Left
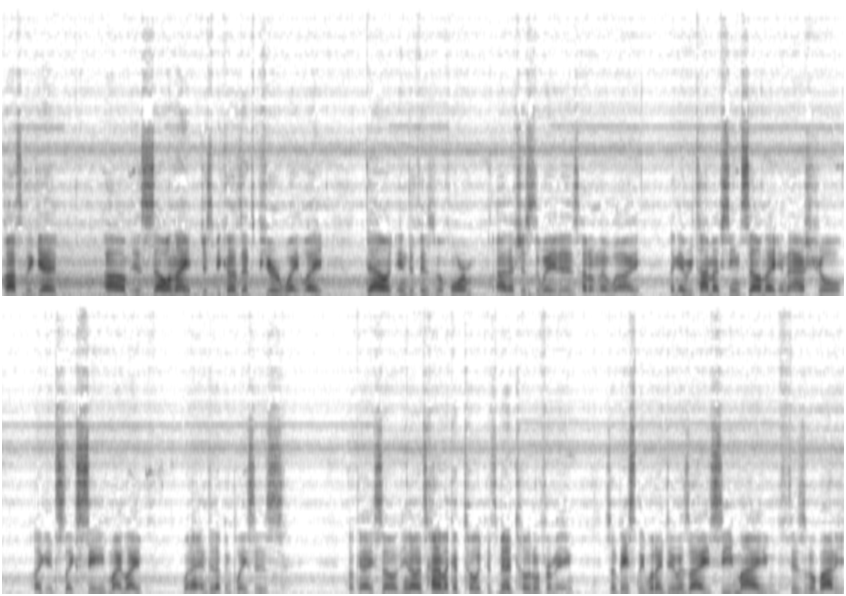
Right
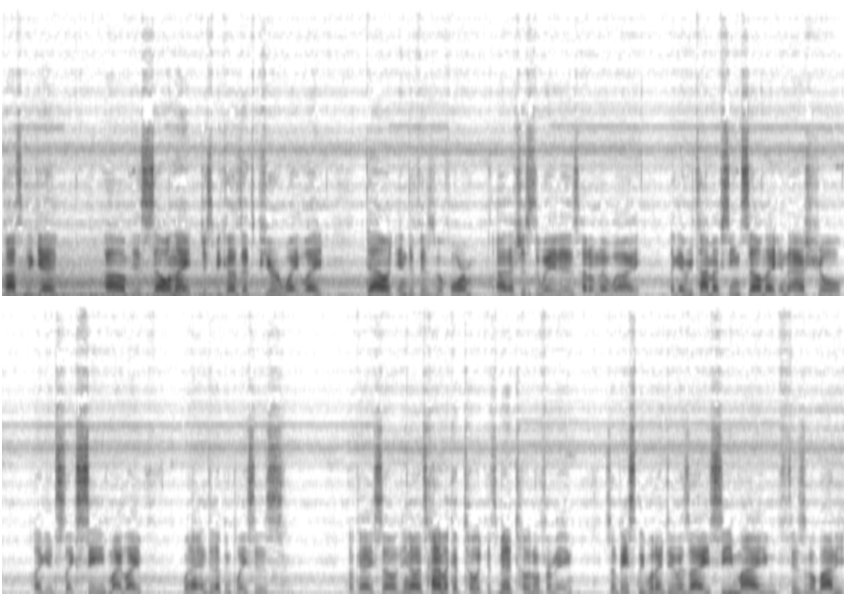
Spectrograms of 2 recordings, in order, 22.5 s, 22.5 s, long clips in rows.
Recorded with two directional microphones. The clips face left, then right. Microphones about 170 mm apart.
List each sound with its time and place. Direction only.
0.3 s speech: 15° right (ahead or behind)
15.8 s speech: 15° right (ahead or behind)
